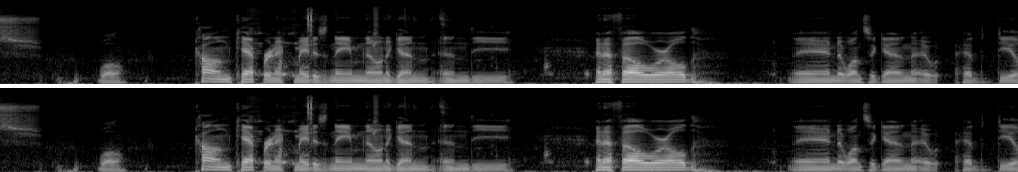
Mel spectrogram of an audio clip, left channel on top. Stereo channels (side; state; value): both; identical; correlation 1.00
